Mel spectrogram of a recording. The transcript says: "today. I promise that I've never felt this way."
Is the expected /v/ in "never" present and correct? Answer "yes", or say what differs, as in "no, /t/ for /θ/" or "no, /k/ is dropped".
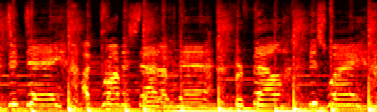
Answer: no, /p/ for /v/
